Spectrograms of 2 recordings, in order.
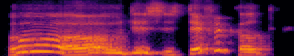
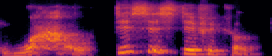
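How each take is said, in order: First: High, loud "Oh" dropping into "this is difficult"; dismayed whine. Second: Bright "Wow" then a lifted "this is difficult"; enthusiastic. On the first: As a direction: sound defeated and blocked. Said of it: "it kind of blocks you". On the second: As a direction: sound keen to take it on. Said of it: "gives you the enthusiasm". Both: Shown as a demonstration.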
